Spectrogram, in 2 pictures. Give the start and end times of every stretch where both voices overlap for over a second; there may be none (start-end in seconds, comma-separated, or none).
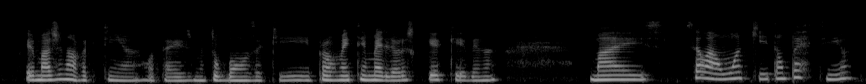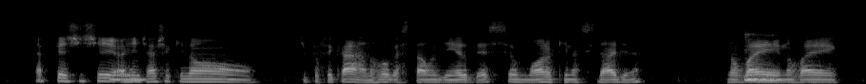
none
